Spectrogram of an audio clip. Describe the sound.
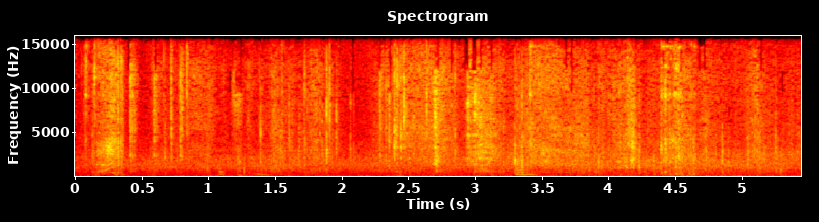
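Rasping zipper of a backpack holding clothes and boots, pulled in several quick strokes, a dry scratchy texture that stays fairly even and moderately loud throughout.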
